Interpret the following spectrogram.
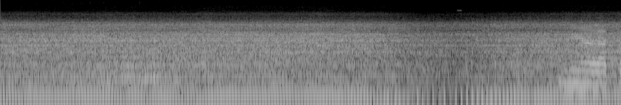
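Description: An engine idling steadily, a constant low hum that fades briefly about five seconds in and then returns.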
